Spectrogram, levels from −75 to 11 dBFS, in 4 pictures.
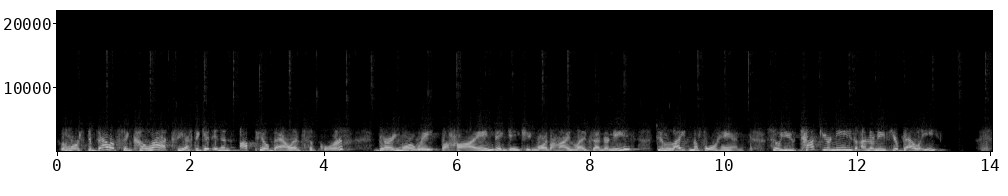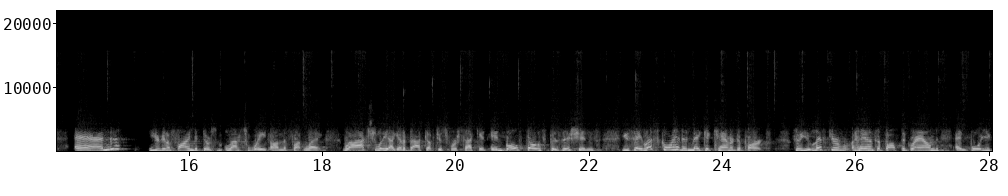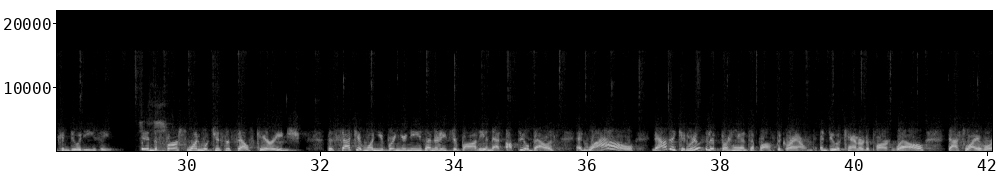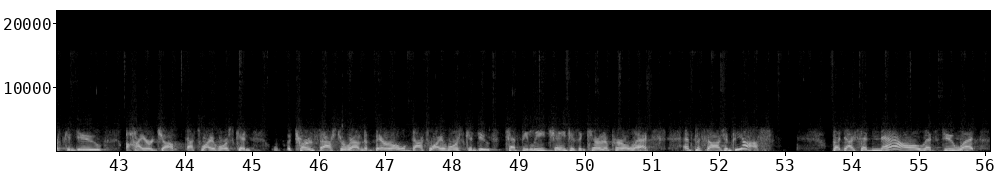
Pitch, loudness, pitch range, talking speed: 230 Hz, -20 LUFS, 190-260 Hz, 190 wpm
